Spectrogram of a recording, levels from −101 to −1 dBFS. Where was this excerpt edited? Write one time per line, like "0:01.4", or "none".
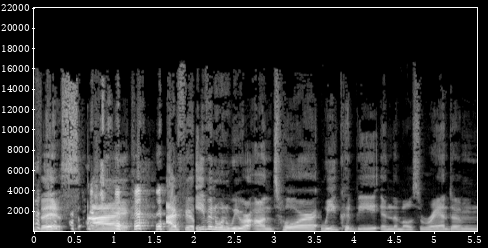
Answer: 0:02.0
0:03.6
